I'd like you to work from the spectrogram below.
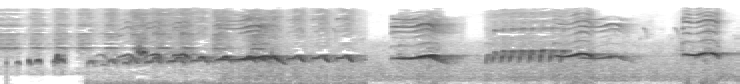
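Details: Asian koel calling its flock: clear whistled notes that rise and fall, given in short bursts a second or two apart, over a background of busy chattering from other birds.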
